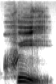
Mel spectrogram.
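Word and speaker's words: queue: Next line woman একজন নারী ওয়াস standing দাঁড়িয়ে ছিলেন এট দা খুই। এই শব্দের উচ্চারণ খেয়াল করো। কিউ ইউ ইউই। উচ্চারণ হচ্ছে খুই।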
